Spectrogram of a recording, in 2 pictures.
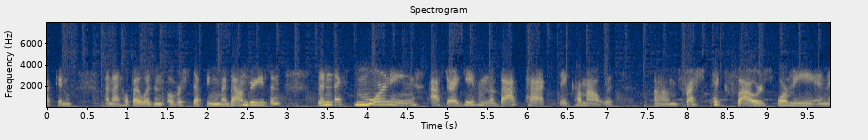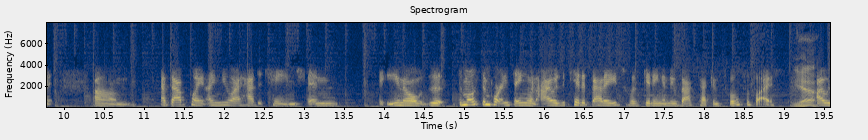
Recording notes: Called in to the show.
